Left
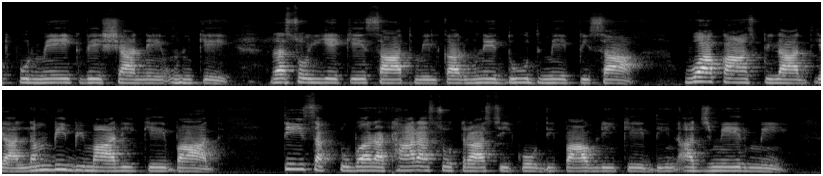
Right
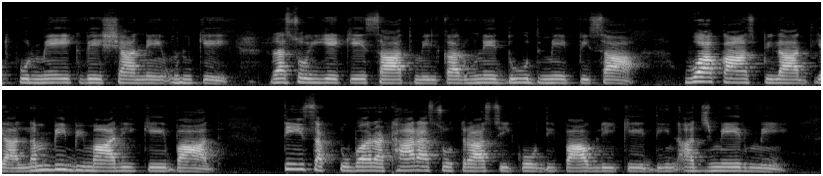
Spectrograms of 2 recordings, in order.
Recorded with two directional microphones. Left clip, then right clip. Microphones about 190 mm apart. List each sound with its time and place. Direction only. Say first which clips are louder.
0.0 s a woman's voice: right 2 dB; 20° right (ahead or behind)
